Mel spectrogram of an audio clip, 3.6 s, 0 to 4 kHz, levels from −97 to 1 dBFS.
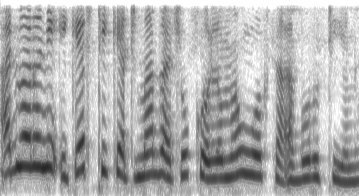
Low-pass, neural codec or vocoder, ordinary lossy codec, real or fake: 3.6 kHz; codec, 16 kHz in and 24 kHz out, 1.1 kbps, FireRedTTS-2 codec; none; fake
